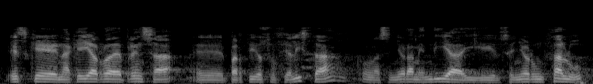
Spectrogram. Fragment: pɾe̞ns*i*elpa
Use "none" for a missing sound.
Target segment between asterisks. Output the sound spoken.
a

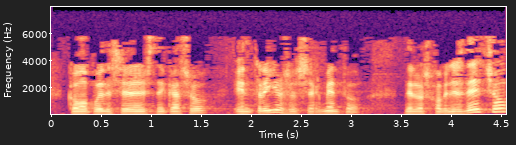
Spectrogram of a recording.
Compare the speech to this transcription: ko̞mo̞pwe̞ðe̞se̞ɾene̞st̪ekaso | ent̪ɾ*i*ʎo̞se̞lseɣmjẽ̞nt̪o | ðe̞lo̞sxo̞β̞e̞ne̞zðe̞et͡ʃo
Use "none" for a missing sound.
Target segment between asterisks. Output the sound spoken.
e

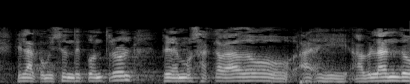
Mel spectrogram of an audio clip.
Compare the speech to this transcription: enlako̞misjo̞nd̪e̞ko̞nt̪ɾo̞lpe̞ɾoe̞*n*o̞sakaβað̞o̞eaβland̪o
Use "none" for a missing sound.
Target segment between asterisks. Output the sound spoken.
m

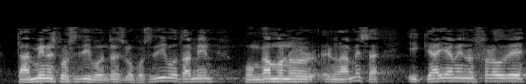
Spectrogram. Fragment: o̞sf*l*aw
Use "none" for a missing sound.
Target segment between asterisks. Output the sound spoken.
ɾ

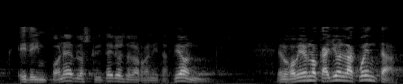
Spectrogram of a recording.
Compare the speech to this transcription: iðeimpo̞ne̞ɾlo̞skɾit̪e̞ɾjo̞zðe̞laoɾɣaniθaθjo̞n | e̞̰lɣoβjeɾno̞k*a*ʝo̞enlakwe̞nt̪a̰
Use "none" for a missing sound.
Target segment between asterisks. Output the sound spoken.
a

